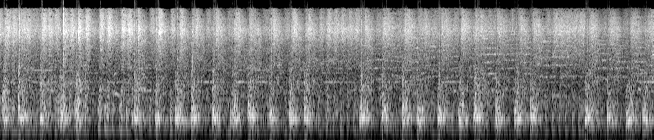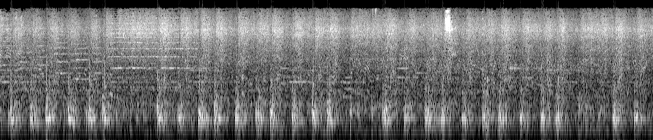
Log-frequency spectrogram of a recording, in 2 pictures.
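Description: Drums of a flag-wavers' troupe beating a steady march rhythm, about two beats a second, with some held tones over it.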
